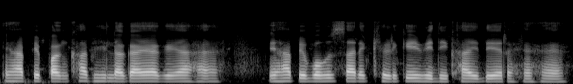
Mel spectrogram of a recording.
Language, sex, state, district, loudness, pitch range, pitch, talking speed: Hindi, male, Jharkhand, Palamu, -20 LUFS, 140-145 Hz, 140 Hz, 175 wpm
